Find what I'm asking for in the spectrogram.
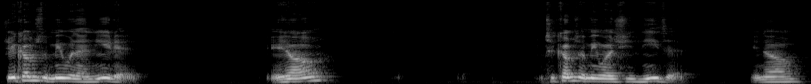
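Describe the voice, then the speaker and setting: A young man from Malaysia speaks slowly in a personal vlog. He talks earnestly, stopping and restarting often, padding his thoughts with fillers. His voice sits at an average pitch. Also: mellow. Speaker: vlogger.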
